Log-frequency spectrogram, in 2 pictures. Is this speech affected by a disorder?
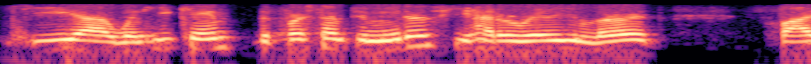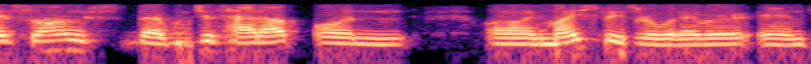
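No.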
